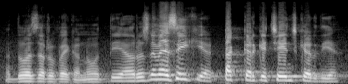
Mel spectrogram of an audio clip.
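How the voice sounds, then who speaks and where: Animated male spiritual storyteller. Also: fairly high pitch, brisk. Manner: animated, acts out dialogue. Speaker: spiritual speaker. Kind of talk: storytelling talk to an audience.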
